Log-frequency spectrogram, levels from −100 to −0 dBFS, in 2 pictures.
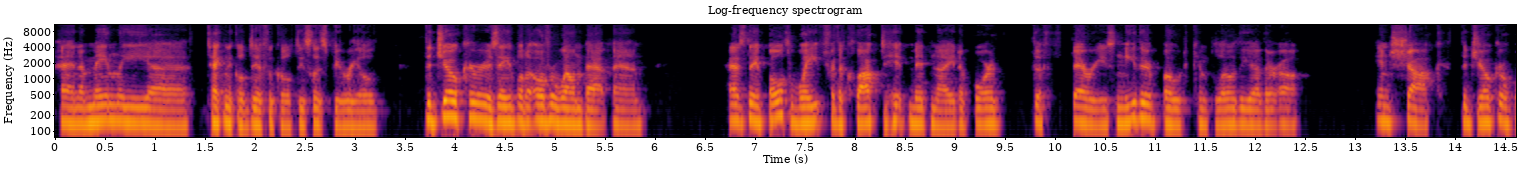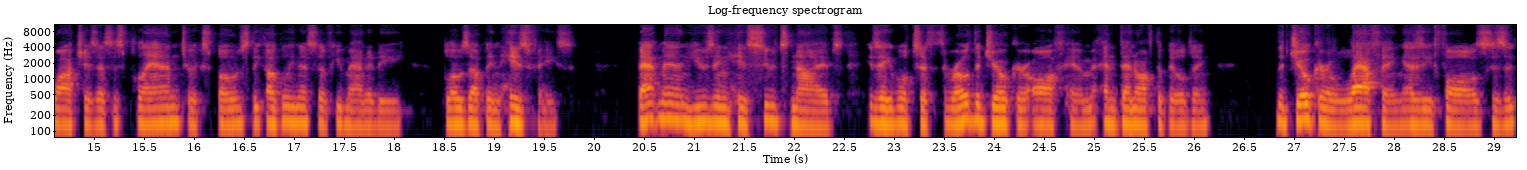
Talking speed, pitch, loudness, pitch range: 165 wpm, 140 Hz, -31 LUFS, 130-150 Hz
